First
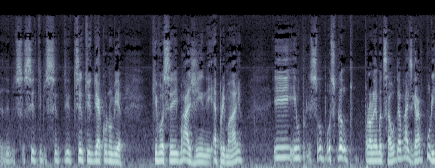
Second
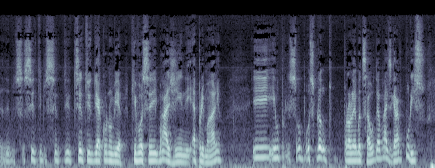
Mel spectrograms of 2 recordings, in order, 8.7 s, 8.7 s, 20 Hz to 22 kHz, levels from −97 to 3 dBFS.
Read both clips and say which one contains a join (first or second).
second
